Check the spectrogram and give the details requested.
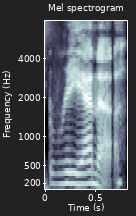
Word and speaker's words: Rihanna: Rihanna or, yeah, everyone says Rihanna because it sounds so, But it's Rihanna.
